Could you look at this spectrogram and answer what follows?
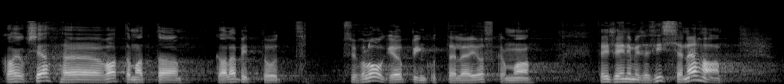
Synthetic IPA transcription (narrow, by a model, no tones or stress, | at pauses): kɑɦjuksjɑhvɑːt̪ˑːɑmɑt̪ːˑɑkɑlæbit̪ˑːud̪̥ | psyɦo̞lo̞ːɡ̥iɑɤpːˑiŋɡ̥ut̪ːˑe̞leejo̞skɑmɑ | t̪e̞js̬e̞inʲimes̬e̞sisːe̞næɦɑ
